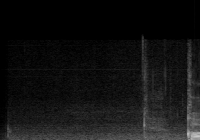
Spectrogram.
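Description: Faint steady hiss of studio room noise with one short click about a second and a half in, then a male news anchor starts speaking in Arabic near the end.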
